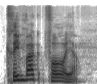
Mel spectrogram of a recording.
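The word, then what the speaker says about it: Kringvarp Føroya: ¿Has mirado cómo se, cómo se pronunciaba? Sí, así es. – Repítelo, por eh, favor. – Krimbach Fogoya. Oh.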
